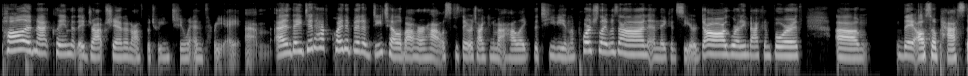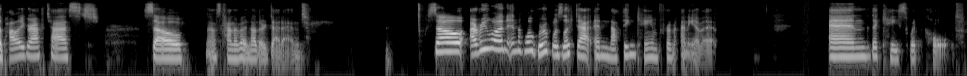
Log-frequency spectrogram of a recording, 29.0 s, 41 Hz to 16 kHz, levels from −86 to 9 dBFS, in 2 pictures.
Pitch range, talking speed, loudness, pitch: 180-270 Hz, 180 wpm, -20 LUFS, 205 Hz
